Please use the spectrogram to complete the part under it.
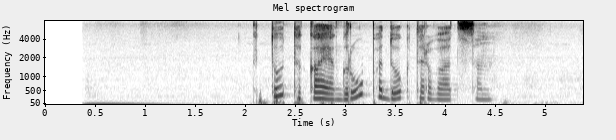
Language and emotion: Russian, neutral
